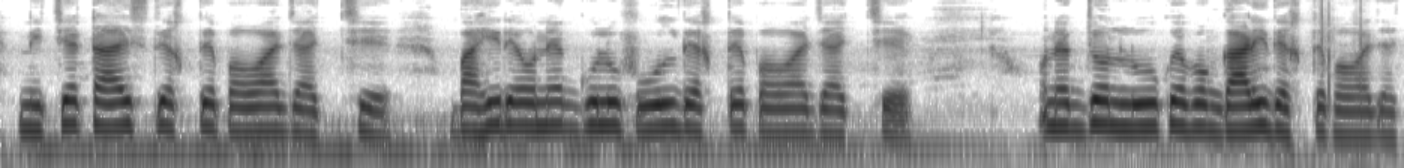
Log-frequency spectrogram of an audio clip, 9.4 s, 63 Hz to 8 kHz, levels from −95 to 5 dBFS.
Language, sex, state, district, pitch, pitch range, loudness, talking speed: Bengali, female, Assam, Hailakandi, 190 Hz, 165-205 Hz, -20 LUFS, 115 wpm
